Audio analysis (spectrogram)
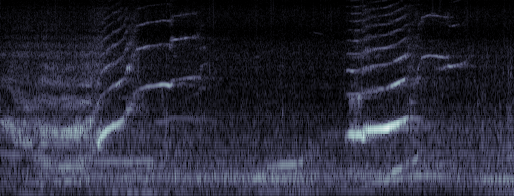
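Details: Male humpback whale singing in the ocean: two loud rising, whooping cries rich in overtones, the first at the start and the second after a pause, linked by softer low moans and faint upsweeps.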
